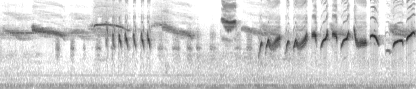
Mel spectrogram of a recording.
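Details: Chinese hwamei, a caged bird reported as eager to sing and steady in fighting tests, gives long smooth whistles at first, then loud clicks and a fast series of wavering, looping whistled notes repeated almost twice a second.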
